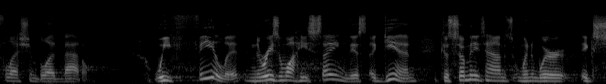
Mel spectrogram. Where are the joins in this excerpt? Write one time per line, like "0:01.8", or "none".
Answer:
none

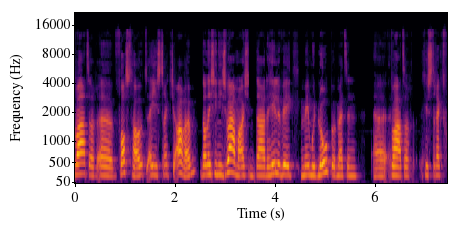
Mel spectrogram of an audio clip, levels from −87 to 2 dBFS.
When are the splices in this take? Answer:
0:02.5
0:03.5
0:04.5
0:05.8
0:06.3

